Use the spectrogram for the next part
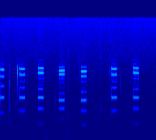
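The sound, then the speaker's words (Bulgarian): A telephone number is being dialed to call the police: six short, bright keypad beeps at a steady, even pace, each tone slightly different in pitch, with no voices. “Запазете спокойствие, ще се обадя в полицията.”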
